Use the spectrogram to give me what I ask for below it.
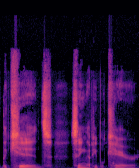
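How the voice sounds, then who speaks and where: A man's voice: low voice, slow. A man speaking as a police department's chief of staff in a casual podcast interview, earnest, with frequent restarts and easy laughter.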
